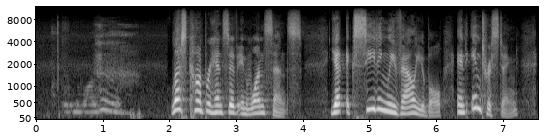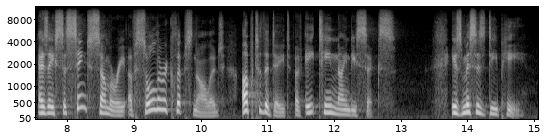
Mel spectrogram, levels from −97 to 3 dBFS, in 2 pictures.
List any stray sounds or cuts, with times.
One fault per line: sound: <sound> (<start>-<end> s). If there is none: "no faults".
sound: sigh (0.1-1.6 s)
